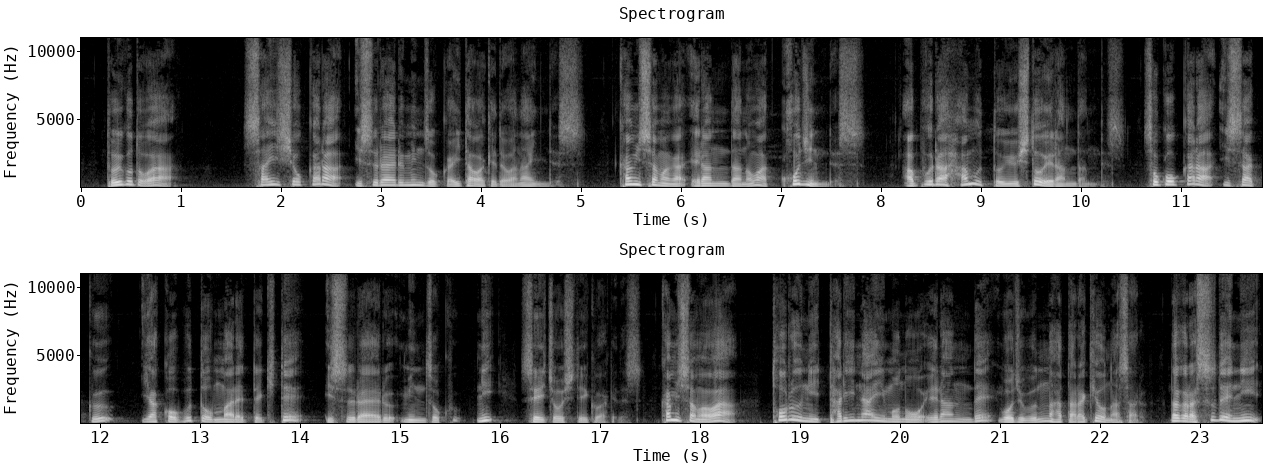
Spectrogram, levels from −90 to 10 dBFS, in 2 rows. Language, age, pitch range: Japanese, 60-79, 135-215 Hz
